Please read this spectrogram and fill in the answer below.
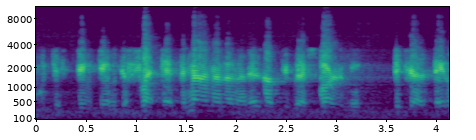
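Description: A person talking over a telephone line, the voice thin and narrow-band, with brief pauses between phrases.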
